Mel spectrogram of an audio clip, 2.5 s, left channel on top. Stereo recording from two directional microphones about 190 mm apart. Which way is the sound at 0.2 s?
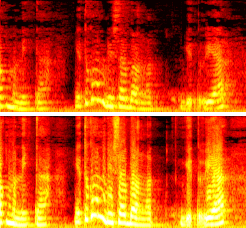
50° right (ahead or behind).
